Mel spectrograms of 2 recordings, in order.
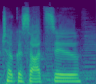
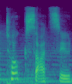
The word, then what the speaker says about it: Tokusatsu: away from the greater Tokusatsu uh I'm sorry, Tokusatsu. I don't I recently learned that it's pronounced uh Tokusatsu, not Toku Satsu. The U is silent.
